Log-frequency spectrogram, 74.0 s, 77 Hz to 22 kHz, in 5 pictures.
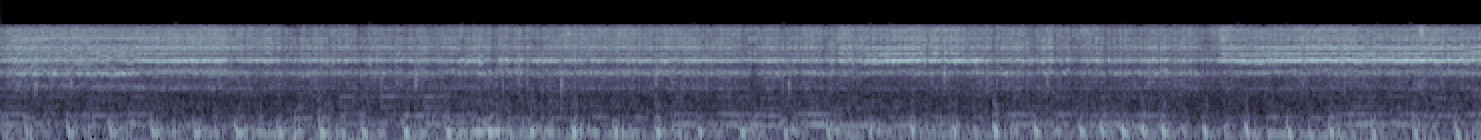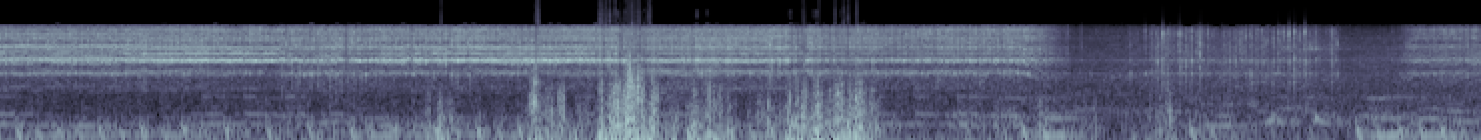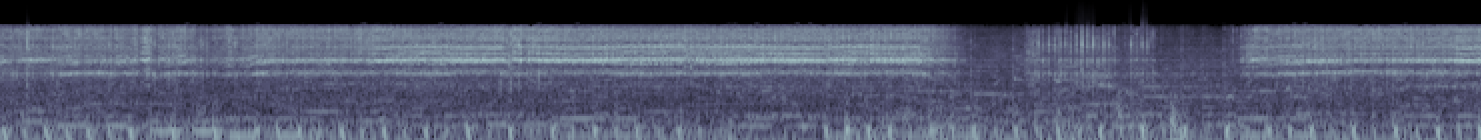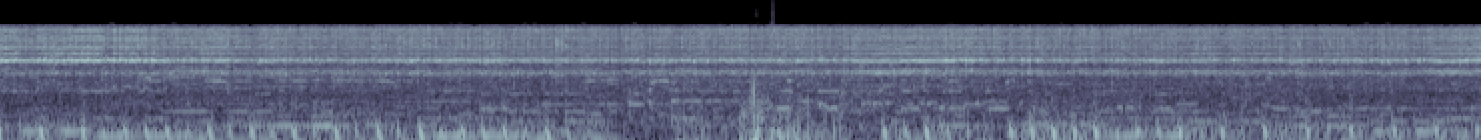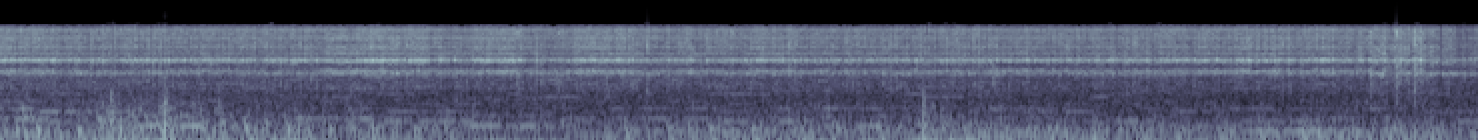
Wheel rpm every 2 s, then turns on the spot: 160, 170, 170, 170, 170, 170, 160, 160, 170, 160, 170, 170, 100, 30, 50, 140, 160, 160, 160, 90, 20, 120, 160, 170, 170, 170, 170, 170, 170, 170, 170, 170, 170, 170, 160, 170, 160.
26-28 40-42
